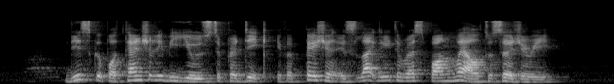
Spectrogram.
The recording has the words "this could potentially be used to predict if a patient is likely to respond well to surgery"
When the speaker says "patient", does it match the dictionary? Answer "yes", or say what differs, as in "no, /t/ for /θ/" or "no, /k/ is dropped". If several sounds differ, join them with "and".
yes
